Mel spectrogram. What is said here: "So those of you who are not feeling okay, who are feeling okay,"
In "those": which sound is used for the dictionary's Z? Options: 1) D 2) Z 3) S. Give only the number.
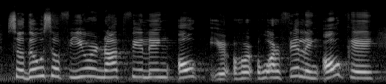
3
